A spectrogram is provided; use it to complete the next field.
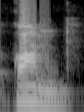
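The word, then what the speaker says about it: comb: कर दिया कॉम okay कॉम his hair ठीक है बी का जो साउंड होता है वह साइलेंट होता है तो कॉम ठीक है तो जो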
